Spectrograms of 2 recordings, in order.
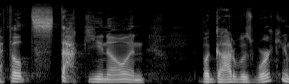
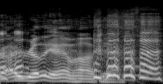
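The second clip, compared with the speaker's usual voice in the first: laughing; 8 semitones higher, 8 dB louder, slower than usual. Real, not acted. Laughing admitting he's a crier.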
